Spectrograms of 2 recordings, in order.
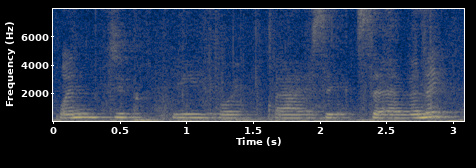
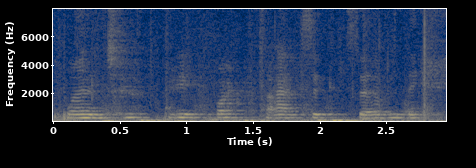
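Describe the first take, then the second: No difference in how they are said.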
